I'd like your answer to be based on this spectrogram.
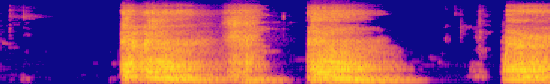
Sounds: Throat clearing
